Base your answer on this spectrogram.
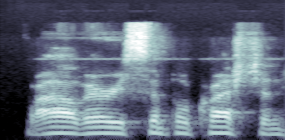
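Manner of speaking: usual speaking voice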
